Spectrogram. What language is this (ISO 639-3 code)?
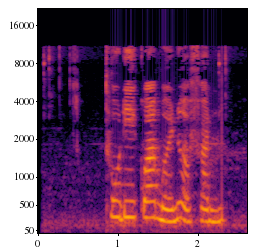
vie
